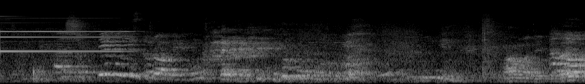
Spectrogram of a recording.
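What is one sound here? A woman speaks through a microphone in a hall.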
